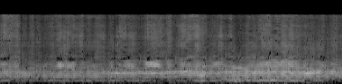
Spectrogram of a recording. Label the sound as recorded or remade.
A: remade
